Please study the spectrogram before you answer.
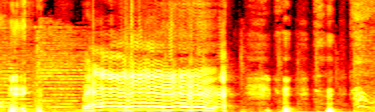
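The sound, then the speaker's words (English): A man's voice imitates a ram's bleat, a long wavering nasal bray of about a second and a half, loud, followed by brief chuckles and talk. “So I'm just stalling for time until he comes back to give us that Ram sound.”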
